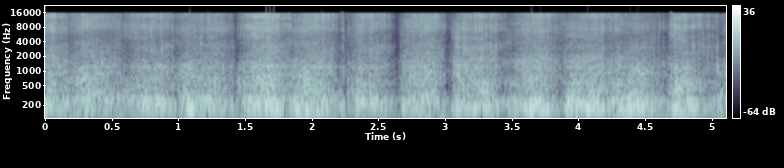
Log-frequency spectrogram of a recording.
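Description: Long blue-painted nails on both hands scratch the round black foam windscreen covering the head of a Blue Yeti microphone. The result is a steady, rough, rumbling scratch with a low hum-like tone, rising and falling in loose strokes about every half second.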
